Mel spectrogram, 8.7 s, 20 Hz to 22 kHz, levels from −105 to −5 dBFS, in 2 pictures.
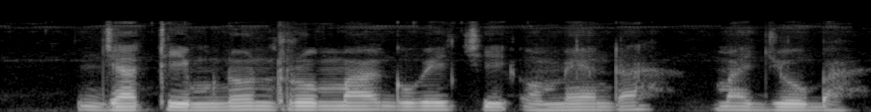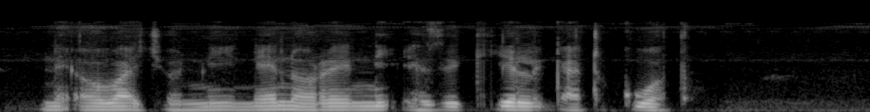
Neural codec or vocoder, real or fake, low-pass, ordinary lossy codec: none; real; 9.9 kHz; MP3, 64 kbps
